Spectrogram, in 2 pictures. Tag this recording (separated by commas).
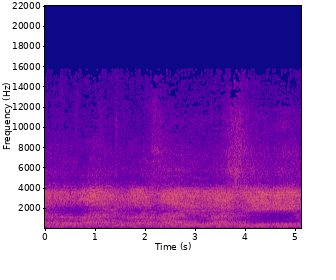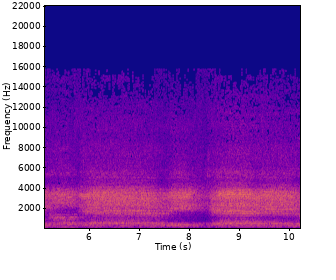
Choir, Male singing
